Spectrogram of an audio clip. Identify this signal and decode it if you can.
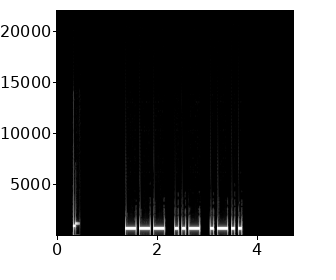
Morse code, heard as a keyed tone, about 17 wpm, 700 Hz. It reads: OUL
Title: Multi-letter Phonemes Quick Fire 17wpm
